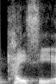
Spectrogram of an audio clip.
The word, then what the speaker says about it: Cayce: He pronounces his name Cayce, Edgar Cayce.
